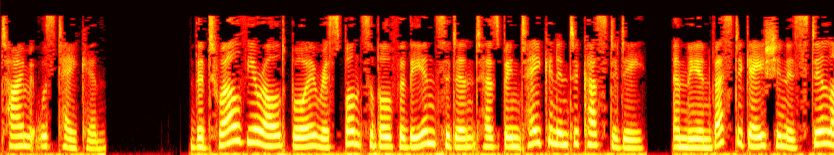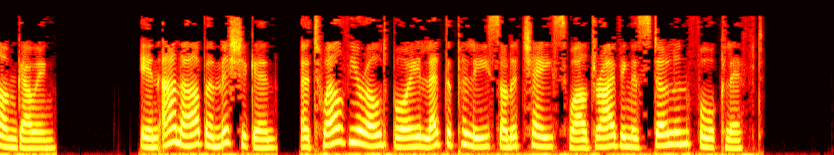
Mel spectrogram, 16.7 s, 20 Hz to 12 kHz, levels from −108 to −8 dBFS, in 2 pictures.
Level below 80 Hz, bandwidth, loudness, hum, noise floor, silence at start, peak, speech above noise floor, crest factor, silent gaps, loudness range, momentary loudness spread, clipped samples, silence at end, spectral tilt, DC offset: -40 dBFS; 8.8 kHz; -19 LUFS; none; -79 dBFS; 0 s; -4 dBFS; 61 dB; 16 dB; 1.75-1.80 s, 9.59-9.63 s; 2 LU; 8 LU; under 0.1%; 0.75 s; -5 dB/octave; 0.4%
